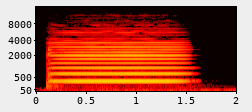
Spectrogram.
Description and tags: Part of the Good-sounds dataset of monophonic instrumental sounds.
instrument::cello
note::E
octave::4
midi note::52
good-sounds-id::4326
cello, E4, good-sounds, multisample, neumann-U87, single-note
